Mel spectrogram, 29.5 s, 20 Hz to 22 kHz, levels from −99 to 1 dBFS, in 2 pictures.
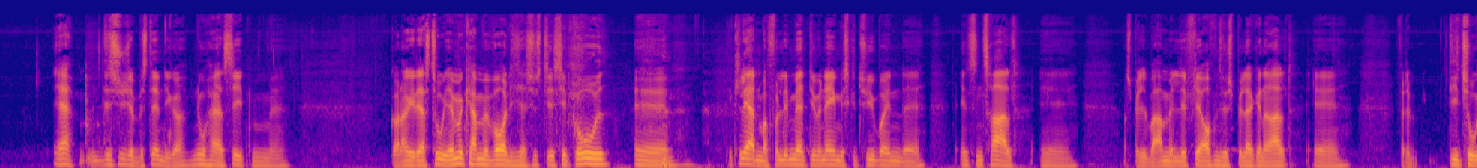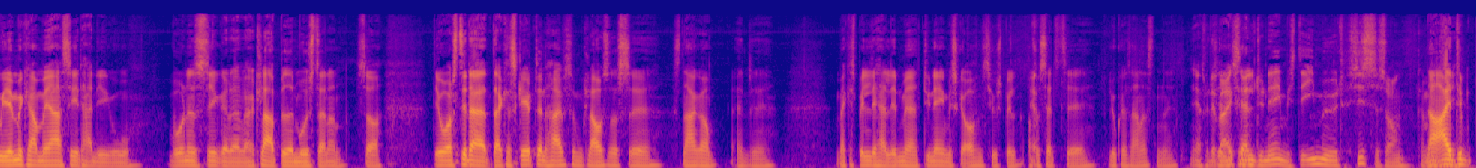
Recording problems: uneven, jittery; strongly; from 6.5 to 27 s

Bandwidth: 15 kHz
